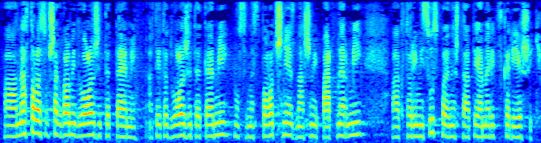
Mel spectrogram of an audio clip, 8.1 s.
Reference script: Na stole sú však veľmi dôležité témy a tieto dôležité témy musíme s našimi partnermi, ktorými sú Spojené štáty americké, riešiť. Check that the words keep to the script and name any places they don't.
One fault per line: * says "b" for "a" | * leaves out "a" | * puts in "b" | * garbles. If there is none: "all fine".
* puts in "spoločne"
